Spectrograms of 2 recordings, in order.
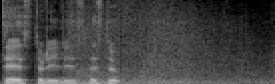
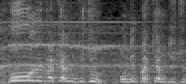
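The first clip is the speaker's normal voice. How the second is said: high, rattled cry; jolted by a scare; startled; 10 semitones higher, faster than usual. Real, not acted. Scared again.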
